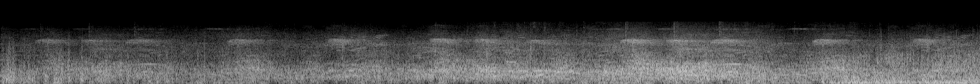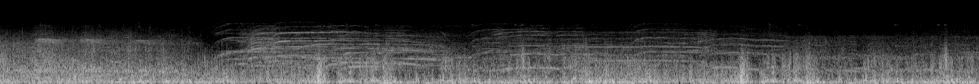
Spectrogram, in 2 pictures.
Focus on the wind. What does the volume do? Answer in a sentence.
The volume of the wind goes up.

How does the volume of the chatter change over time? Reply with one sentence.
The volume of the chatter goes up, then down.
